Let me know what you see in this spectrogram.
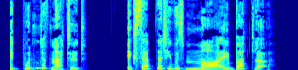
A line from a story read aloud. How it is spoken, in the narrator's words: snapped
